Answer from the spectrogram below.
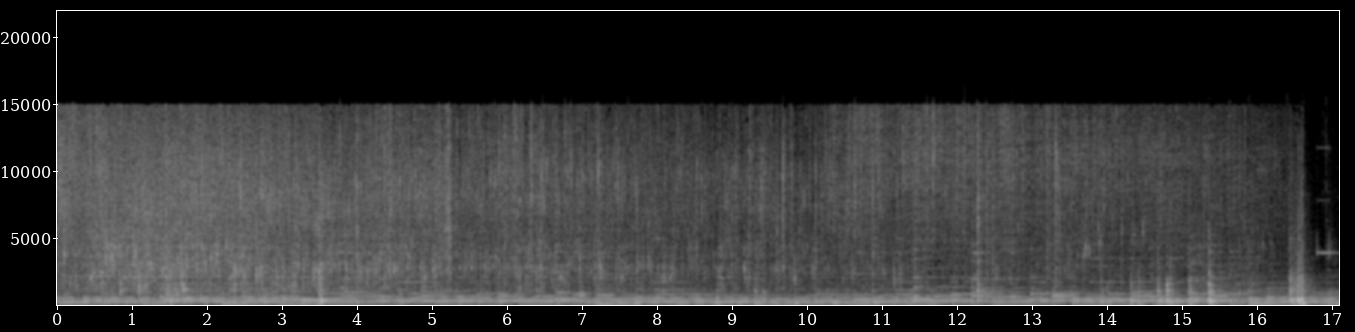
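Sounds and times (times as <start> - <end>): meat sizzling and crackling: 0.0 - 16.5
background music: 0.0 - 17.0
basket knocking: 13.8 - 15.8, 16.4 - 16.9.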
